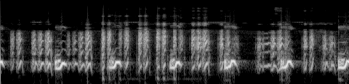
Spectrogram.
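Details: Rough, buzzy chatter of a white-breasted waterhen on a trapping lure recording, broken by rising twangy notes about every half second, with an uneven rhythm throughout.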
